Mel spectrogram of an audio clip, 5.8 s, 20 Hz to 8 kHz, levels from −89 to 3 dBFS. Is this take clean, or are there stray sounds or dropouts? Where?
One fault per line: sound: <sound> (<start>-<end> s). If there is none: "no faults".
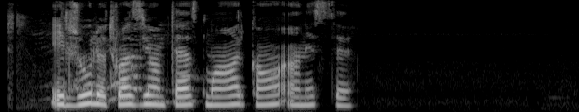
no faults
